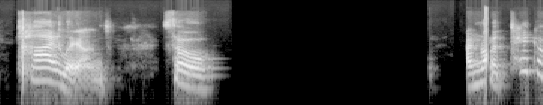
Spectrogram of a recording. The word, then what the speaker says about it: Thailand: second syllable Thailand so where's the stress for that second word Thailand Thailand first excellent work yes great work everyone answer is first syllable Thailand so I'm gonna take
